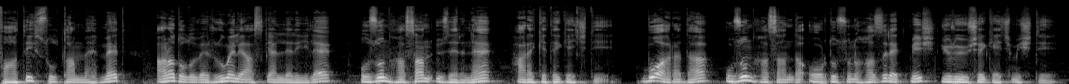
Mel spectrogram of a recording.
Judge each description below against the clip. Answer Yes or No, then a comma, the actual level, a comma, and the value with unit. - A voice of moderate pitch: No, low, 115 Hz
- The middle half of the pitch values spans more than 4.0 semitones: Yes, average, 4.7 semitones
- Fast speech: No, average, 125 wpm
